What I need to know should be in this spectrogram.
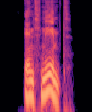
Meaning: second-person plural present of entnehmen
- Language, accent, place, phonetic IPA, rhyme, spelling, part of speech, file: German, Germany, Berlin, [ɛntˈneːmt], -eːmt, entnehmt, verb, De-entnehmt.ogg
